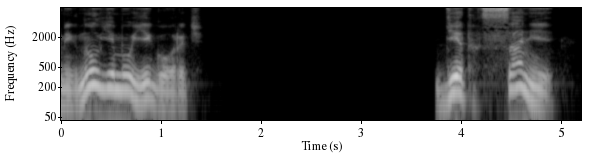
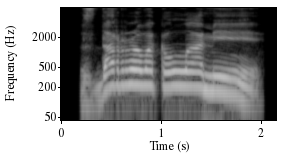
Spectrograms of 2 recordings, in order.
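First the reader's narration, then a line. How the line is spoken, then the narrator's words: Loud yell. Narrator (Russian): заорал я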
